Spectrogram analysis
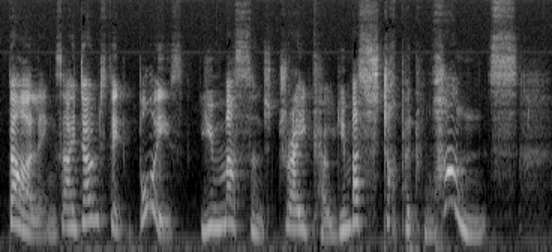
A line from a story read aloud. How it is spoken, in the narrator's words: Mother said very loudly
